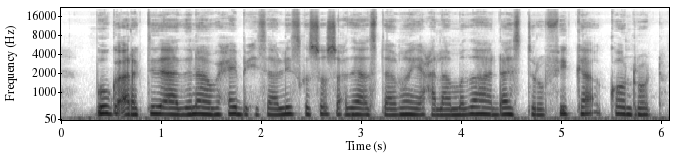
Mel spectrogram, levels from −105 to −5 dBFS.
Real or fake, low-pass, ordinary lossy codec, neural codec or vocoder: fake; 19.8 kHz; none; vocoder, 48 kHz, 128 mel bands, Vocos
